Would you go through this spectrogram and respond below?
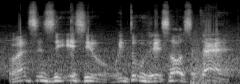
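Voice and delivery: lightly put-on French accent; hint of a French accent as French wrestlers brush off a smoking ban; mock French accent. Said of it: "That's a fake accent".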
